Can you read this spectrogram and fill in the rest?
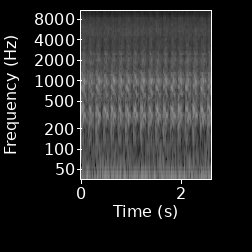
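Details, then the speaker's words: BMW 318d N47 diesel after timing chain and rocker cover replacement, fuel rail removed: steady rhythmic starter cranking about seven beats a second without firing, extended cranking (usually 60+ seconds) needed to refill the fuel rail. "Right then, now this is going to take some cranking because we've had the rail off, so we're going to have to wang this over."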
